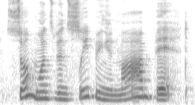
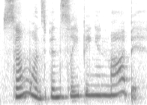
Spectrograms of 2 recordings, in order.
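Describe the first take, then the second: First: It is said in a big, deep, growly voice. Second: It is said in a soft, quiet, gentle voice. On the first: "in a great big growly voice" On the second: "in a quiet, gentle voice"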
